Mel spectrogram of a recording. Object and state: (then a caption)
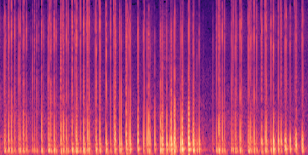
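Car windshield glass, tapped with nails. Long painted nails and fingertips of both hands tap and scratch across the large laminated glass windshield of a dark Lexus SUV, a solid pane mounted in the car body. A rapid, steady stream of short, dull clicking taps with brief scratchy passes is heard, each tap dying away almost instantly with a low, muted body.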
